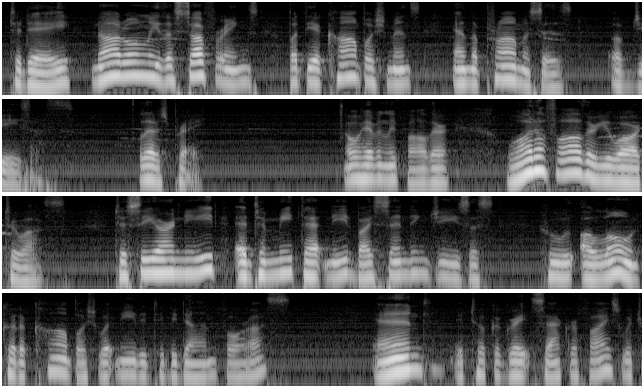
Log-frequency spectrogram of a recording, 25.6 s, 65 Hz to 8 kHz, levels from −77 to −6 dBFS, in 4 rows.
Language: English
